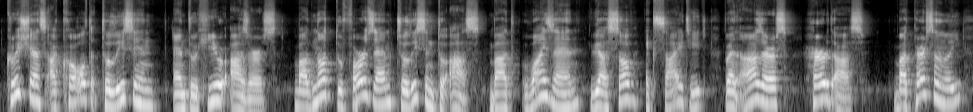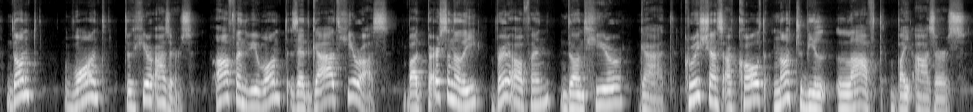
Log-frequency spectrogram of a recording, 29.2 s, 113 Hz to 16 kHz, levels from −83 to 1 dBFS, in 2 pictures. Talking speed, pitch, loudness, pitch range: 120 wpm, 155 Hz, -15 LUFS, 130-195 Hz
